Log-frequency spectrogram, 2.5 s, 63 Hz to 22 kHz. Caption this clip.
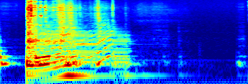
Music > Solo instrument
acoustic guitar slide20
acosutic, chord, chords, dissonant, guitar, instrument, knock, pretty, riff, slap, solo, string, strings, twang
